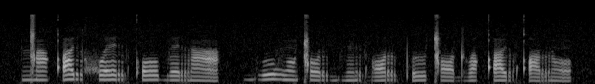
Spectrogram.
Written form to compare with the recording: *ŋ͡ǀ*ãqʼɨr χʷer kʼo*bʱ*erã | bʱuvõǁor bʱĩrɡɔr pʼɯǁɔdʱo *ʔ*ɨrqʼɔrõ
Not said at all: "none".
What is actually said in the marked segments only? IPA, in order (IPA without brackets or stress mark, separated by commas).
ŋ͡ǁ, b, qʼ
